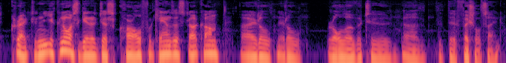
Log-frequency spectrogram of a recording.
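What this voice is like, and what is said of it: Slight Zimbabwean South African accent. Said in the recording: “You have a hint of an accent. ... Originally from Zimbabwe. ... Then I finished high school in South Africa.”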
